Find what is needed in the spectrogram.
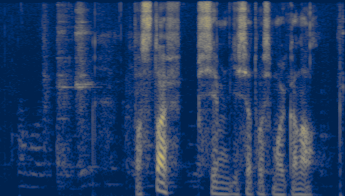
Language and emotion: Russian, neutral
